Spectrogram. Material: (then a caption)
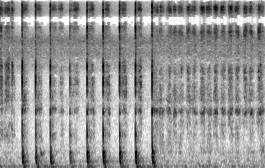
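Glass. A plastic stylus tip draws short strokes and taps on the glass screen of an iPad while fingertips of the other hand touch the screen. Nine sharp, dry taps with bright, scratchy edges come in a quick, slightly uneven rhythm, then give way to softer, quieter scratching strokes.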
